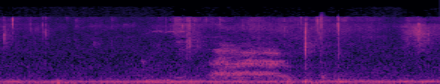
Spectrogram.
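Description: A young kitten gives one short mew about two seconds in, over a steady low hum and a few faint clicks.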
